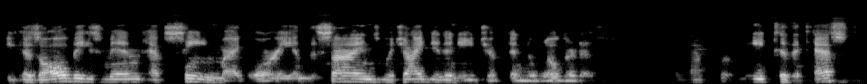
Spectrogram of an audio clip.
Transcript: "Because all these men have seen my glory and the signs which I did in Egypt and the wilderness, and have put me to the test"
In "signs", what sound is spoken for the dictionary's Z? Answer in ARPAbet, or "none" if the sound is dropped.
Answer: Z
